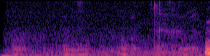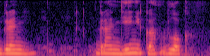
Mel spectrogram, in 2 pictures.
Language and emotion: Russian, neutral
